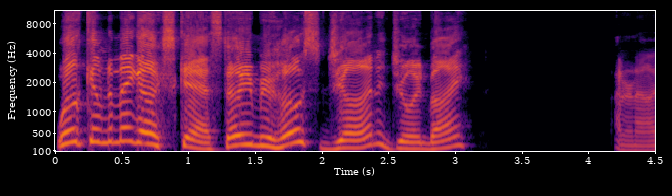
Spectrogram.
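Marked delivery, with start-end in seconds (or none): 0.0-3.1 very high, loud, belted cartoonish voice. Podcast host does his regular show intro in a voice he made up: Pluto character voice. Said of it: "I'll just do my regular intro as the voice".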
